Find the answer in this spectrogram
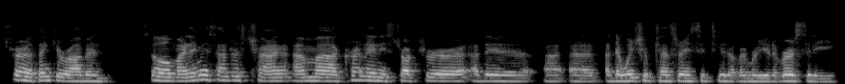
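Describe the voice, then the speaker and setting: A man's voice: fairly high pitch, steady tone, a little mellow. Guy in his 30s from guatemala, doctor explaining stuff, lots of uhs, muffled lo-fi sound. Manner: measured explanations with frequent uh fillers. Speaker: physician researcher. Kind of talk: interview answers. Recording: dull lo-fi audio.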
